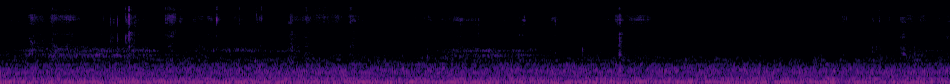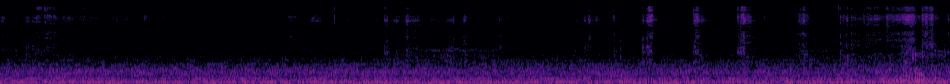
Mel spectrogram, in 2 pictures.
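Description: Faint scratching and rustling of yarn pulled with a plastic weaving needle through the warp strings of a cardboard loom, with a few light clicks, over a steady low hum.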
